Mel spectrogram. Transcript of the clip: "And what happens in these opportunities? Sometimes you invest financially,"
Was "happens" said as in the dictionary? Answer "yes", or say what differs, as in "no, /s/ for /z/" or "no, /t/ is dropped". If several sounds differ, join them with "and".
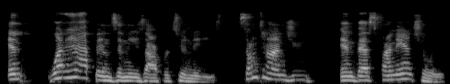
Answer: yes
